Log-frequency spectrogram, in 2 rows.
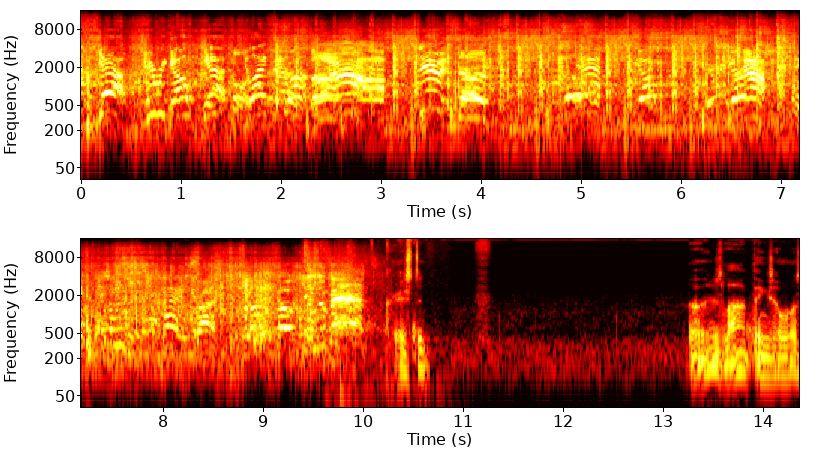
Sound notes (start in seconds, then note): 3.6 shots firing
